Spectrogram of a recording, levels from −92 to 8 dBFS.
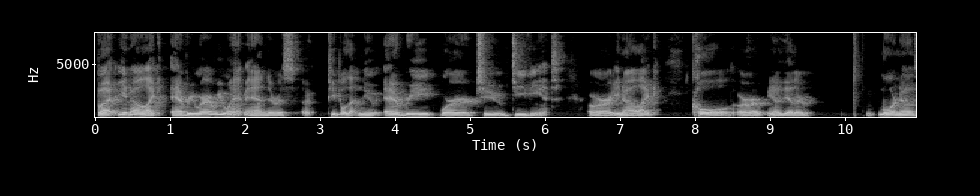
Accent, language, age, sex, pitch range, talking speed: American, English, 20-39, male, 95-110 Hz, 160 wpm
